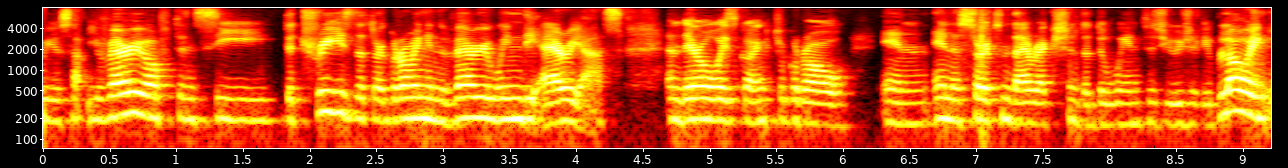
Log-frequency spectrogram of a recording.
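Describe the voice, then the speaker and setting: A woman from Poland, whose first language is Polish, presents her research to students over a video call. She talks conversationally, dropping fillers and restarting phrases as she goes. She is in her thirties and speaks into a computer microphone. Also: on the low side. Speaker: plant scientist lecturing students. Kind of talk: recorded virtual lecture. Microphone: computer mic on a video call.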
